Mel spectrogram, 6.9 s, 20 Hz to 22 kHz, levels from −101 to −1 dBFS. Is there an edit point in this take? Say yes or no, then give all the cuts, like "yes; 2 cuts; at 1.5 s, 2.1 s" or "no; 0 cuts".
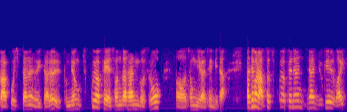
no; 0 cuts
